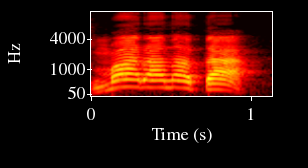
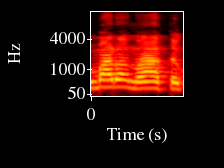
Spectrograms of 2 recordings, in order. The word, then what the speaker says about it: Maranata: E agora eu clamo do aramaico, dialeto de Jesus, Maranatá, como dizemos nós católicos ou maranata, como dizem nossos irmãos separados, os evangélicos ou protestantes.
